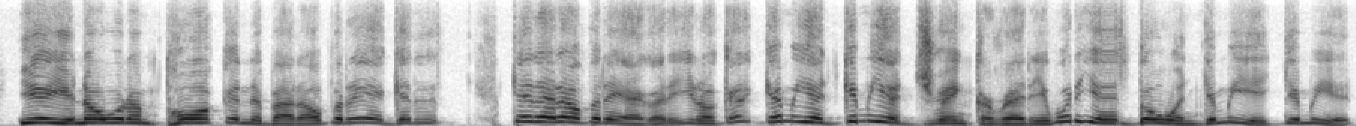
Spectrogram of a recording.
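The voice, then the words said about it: Heavy old-fashioned Brooklyn accent. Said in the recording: “the most dreadful Brooklyn accent, really heavy, heavy accent ... antique Brooklyn”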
